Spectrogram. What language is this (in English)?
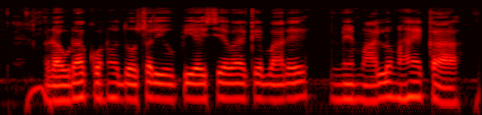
Magahi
